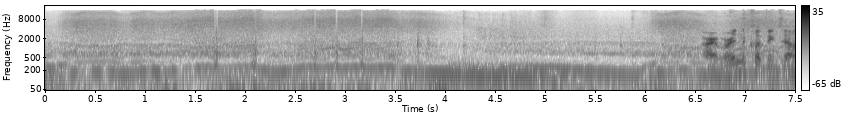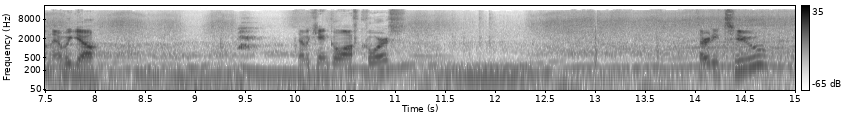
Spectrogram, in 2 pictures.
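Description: A car engine revs and whines up and down in pitch.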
